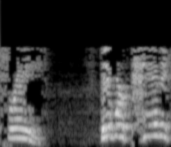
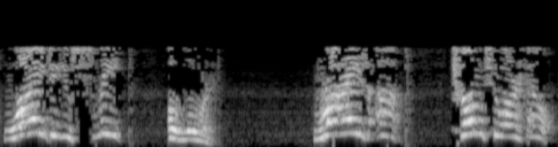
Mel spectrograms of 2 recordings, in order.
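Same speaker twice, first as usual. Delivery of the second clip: crying out to God; 4 semitones higher, slower than usual. Retold or imitated. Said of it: "he cries out to God".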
